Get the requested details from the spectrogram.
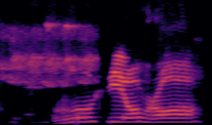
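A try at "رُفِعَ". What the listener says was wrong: Yang dhammahnya sempurnakan, monyongnya.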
